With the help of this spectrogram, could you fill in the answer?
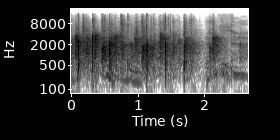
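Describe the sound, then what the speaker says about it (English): An audience applauds after a round of applause is requested at a talk on the ethical and social impact of technology, a steady patter of clapping held at a soft, somewhat distant level, with faint voices under it. "So I'll ask for a round of applause for all of them"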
